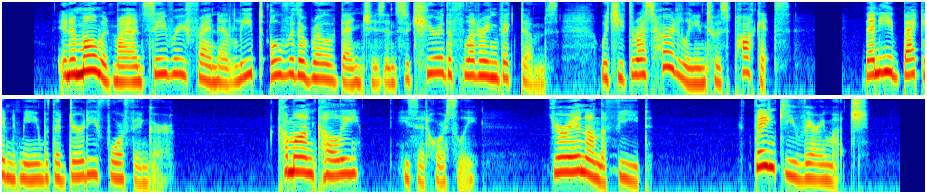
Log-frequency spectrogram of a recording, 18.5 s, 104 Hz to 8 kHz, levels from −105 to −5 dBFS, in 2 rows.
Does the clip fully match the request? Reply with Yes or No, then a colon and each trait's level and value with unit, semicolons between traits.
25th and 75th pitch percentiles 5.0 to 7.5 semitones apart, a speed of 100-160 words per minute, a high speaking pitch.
Yes: wide, 5.6 semitones; average, 155 wpm; high, 235 Hz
